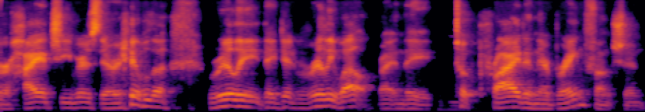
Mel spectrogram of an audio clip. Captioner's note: chuckles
